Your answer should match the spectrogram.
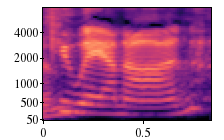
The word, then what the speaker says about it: QAnon: It wasn't. It's QAnon.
